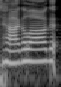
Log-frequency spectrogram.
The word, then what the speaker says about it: Tagalog: It's pronounced tagalog.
